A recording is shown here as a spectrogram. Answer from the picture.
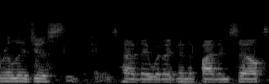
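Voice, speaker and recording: A man speaks at a medium pitch with a Southern US accent. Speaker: podcast guest, student of theology and ethics. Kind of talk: casual discussion. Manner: halting, many fillers and repeats.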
